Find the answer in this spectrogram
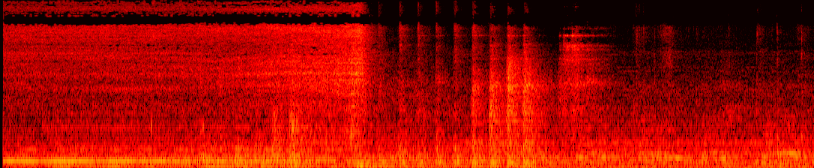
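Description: A laser cutting machine running with a steady hiss and low hum. A string of irregular knocks comes between about five and seven and a half seconds in.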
